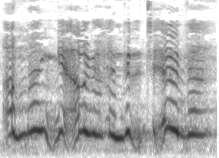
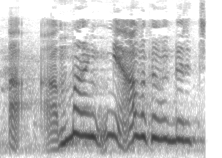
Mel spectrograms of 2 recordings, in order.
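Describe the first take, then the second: First: Higher, openly sobbing. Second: Broken, choked start; tearful bride missing her mother; crying. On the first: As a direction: let the tears break through. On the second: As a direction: cry through the words missing mom. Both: Acted. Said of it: "இப்படி அழுதுட்டு இருக்க நீ".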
